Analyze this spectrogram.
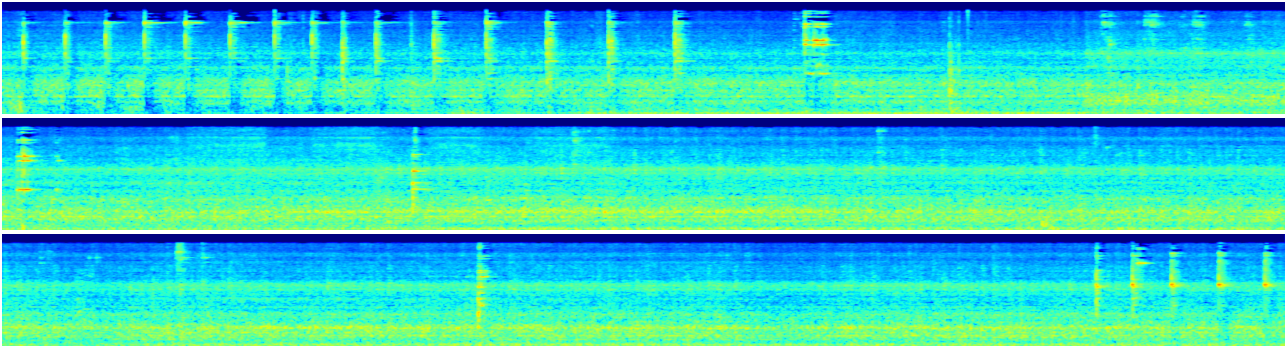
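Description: Hand hammer striking steel hydraulic-jack parts: a quick run of light taps for about the first five seconds, then occasional single blows, and a short cluster of taps near the end. A steady hum runs underneath.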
